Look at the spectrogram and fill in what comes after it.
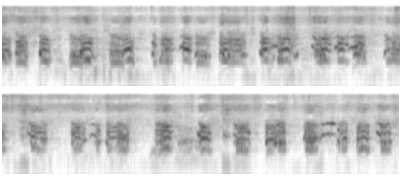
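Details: In Texas, young Treeing Walker Coonhounds at six months tree a live-trapped coon in training, giving a long continuous chorus of overlapping, ragged barks, close to two per second, with a few higher yelps.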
